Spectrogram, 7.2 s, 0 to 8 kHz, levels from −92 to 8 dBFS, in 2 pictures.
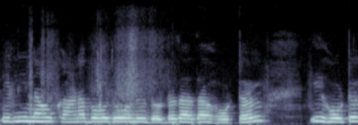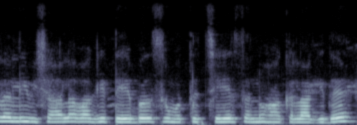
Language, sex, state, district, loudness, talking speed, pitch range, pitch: Kannada, female, Karnataka, Belgaum, -15 LUFS, 125 wpm, 220-240 Hz, 230 Hz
